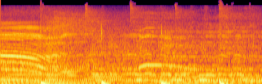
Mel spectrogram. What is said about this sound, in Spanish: Y tu que se oiga ese grito de celebración. Aleluya.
